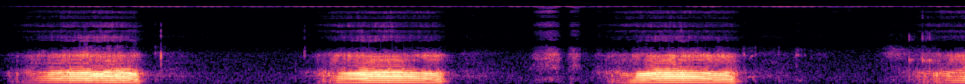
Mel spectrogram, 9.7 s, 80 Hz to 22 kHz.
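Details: Loud, regular buzzing, droning snores, about 20 a minute with quiet pauses, from a father sleeping on the couch; snoring.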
